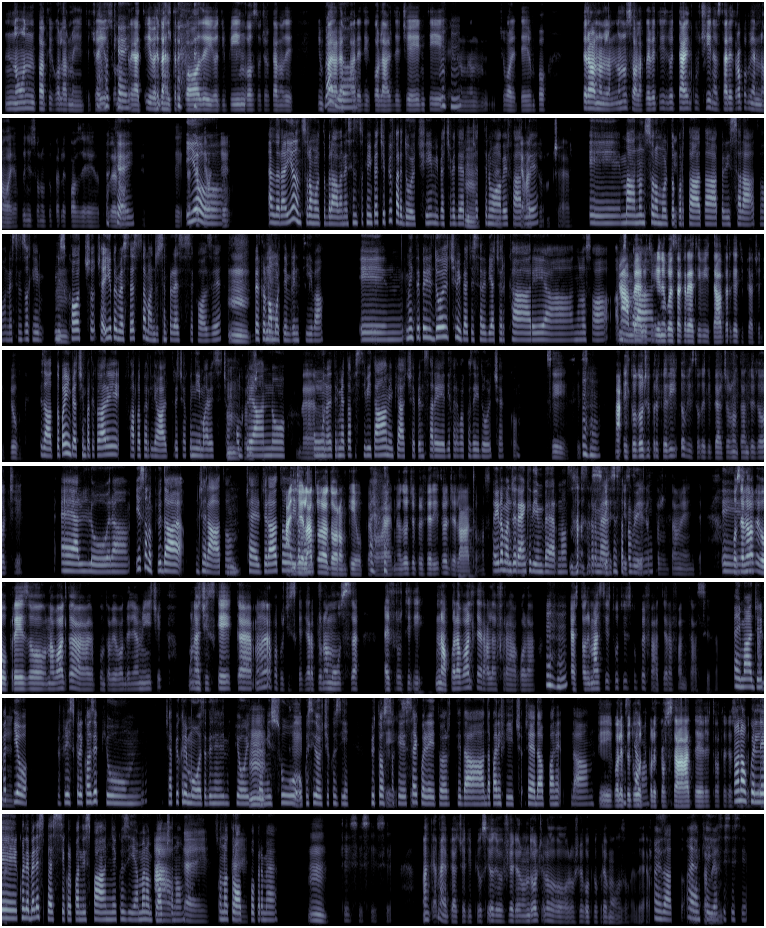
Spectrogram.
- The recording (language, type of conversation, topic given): Italian, unstructured, Qual è il tuo piatto preferito e perché?
- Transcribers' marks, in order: chuckle; laughing while speaking: "in altre"; chuckle; "creatività" said as "crevetività"; tapping; "cioè" said as "ceh"; other background noise; "cioè" said as "ceh"; drawn out: "allora"; "cioè" said as "ceh"; chuckle; chuckle; "proprio" said as "propo"; unintelligible speech; "cioè" said as "ceh"; "cioè" said as "ceh"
